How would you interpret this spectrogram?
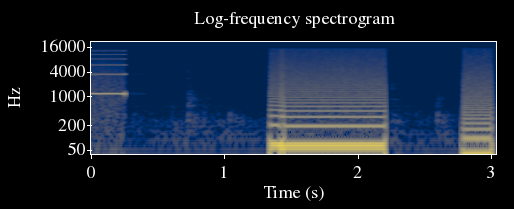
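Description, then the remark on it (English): A buzzy synthesizer pulse-wave tone, rich in harmonics with added pink noise hiss mixed in, plays in loud sustained bursts after a brief high beep, with quiet gaps between. “And it's like, this is just a pulse wave and it sounds so fat. With this noise”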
